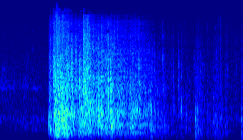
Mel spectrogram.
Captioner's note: crashing sounds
